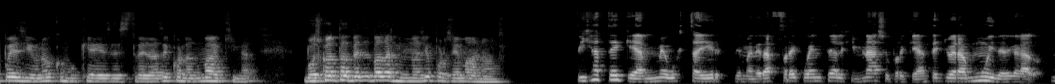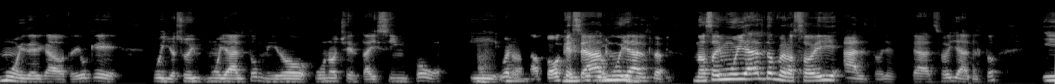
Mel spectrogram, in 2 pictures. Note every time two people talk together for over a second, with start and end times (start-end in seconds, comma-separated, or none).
15.3-17.0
